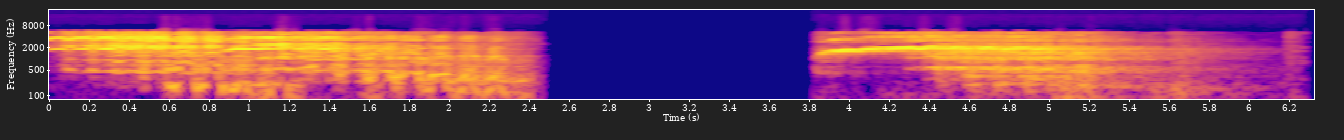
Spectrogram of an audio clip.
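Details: A horse whinnies twice, each a loud quavering neigh that slides down and fades.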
